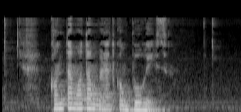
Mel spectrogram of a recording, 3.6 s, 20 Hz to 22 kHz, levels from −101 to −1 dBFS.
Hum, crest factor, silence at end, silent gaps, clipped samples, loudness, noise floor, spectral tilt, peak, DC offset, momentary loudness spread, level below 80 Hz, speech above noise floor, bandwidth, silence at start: none; 18 dB; 1.05 s; none; under 0.1%; -27 LUFS; -62 dBFS; -6.5 dB/octave; -10 dBFS; under 0.1%; 20 LU; -58 dBFS; 36 dB; 11.5 kHz; 0.35 s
